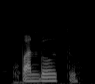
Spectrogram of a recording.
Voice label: "pandotu", Wamesa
